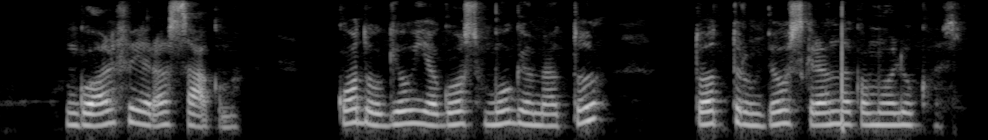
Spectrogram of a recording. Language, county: Lithuanian, Klaipėda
